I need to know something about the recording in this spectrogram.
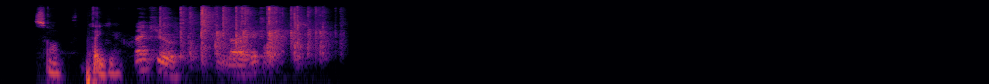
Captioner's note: applause fading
